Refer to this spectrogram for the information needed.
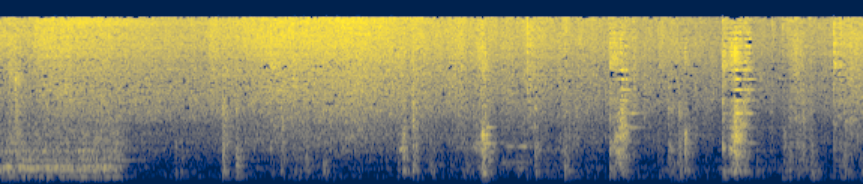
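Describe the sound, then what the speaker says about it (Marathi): Poha steaming in a covered pan after a splash of water, giving a steady soft hiss with a sizzling burst at first, then light stirring scrapes and taps of the lid toward the end. "पोह्यांना छान वाफ आणणार आहोत आपण या ठिकाणी."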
